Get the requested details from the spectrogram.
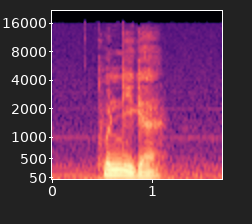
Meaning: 1. comparative degree of kundig 2. inflection of kundig: strong/mixed nominative masculine singular 3. inflection of kundig: strong genitive/dative feminine singular
- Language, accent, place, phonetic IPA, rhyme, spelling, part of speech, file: German, Germany, Berlin, [ˈkʊndɪɡɐ], -ʊndɪɡɐ, kundiger, adjective, De-kundiger.ogg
